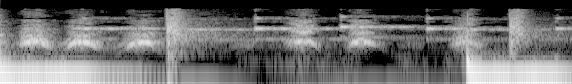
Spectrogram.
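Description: A Great Dane growls low and steadily, breaking into a couple of deep, sharp barks. The sound is loud, with no talking.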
